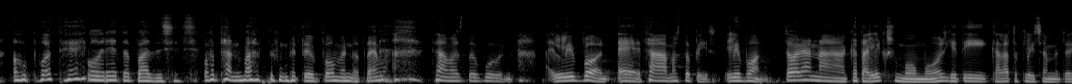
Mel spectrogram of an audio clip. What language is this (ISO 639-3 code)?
ell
